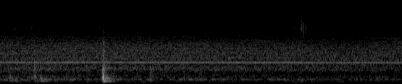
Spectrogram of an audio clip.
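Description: Open-bench PC switched on with the motherboard's onboard power button: a faint steady hum of its fans running, with one light knock about a second in.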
